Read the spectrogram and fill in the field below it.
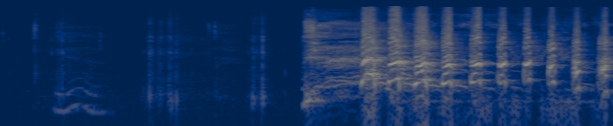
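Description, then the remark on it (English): Loud chewing erupts after a few faint mouth clicks, a quick steady run of about eight wet chomps, each one sharp and punchy. “I was chewing the fuck out of this shit. Tearing that shit up.”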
